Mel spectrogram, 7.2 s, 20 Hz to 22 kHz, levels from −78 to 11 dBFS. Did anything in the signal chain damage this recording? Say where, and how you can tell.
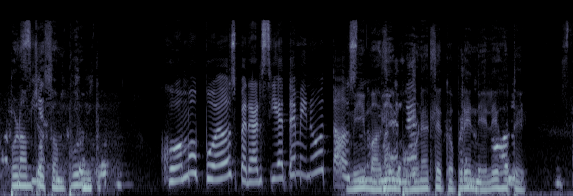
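Yes, it's in the call processing. There's an echo leak: a delayed copy of the speech at 0.00–0.11, 0.44–1.64, 4.70–5.22 and 5.63–6.03 s, trailing by about 330 ms and sometimes as loud as the original. Likely a speakerphone's echo canceller letting its loudspeaker pickup through.

The speech is also suppressed in double talk, from 0.09 to 1.46 s and again from 4.90 to 7.03 s. The talker dips by about 20 dB, then about 40 dB later, in pieces adding up to about 0.7 s and then 1.5 s. That's likely the canceller ducking everything while both sides talk.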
